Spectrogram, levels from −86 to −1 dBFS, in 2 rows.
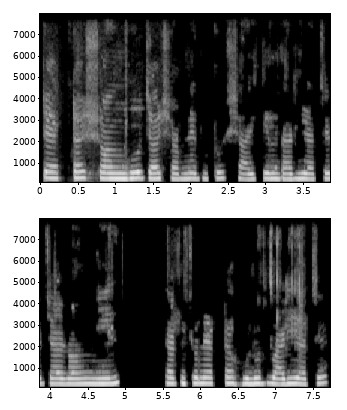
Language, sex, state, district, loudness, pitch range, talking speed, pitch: Bengali, female, West Bengal, North 24 Parganas, -17 LUFS, 265-285 Hz, 145 wpm, 275 Hz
